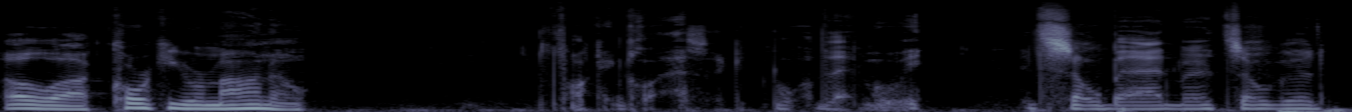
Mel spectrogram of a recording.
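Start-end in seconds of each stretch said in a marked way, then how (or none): 2.8-4.6 very soft, near-whispered fondness; barely voiced, reverent little aside; hushed aside. Real, not acted. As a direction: drop to a murmur, as if to yourself. Fond aside about a favorite movie.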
